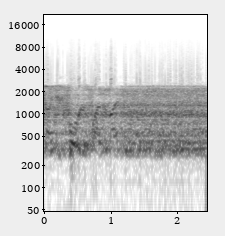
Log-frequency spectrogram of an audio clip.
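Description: Single-sideband voice reception on the 10-metre amateur band from a shortwave transceiver's speaker: a distant station's voice, thin and narrow like a telephone, half-buried in steady band hiss.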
